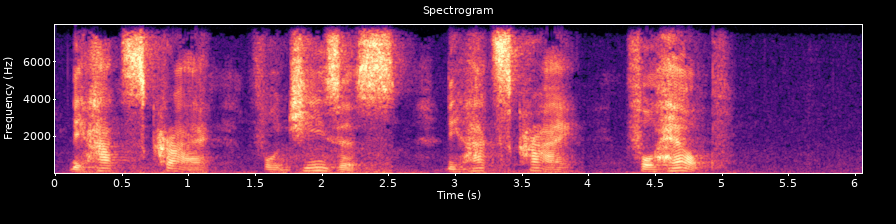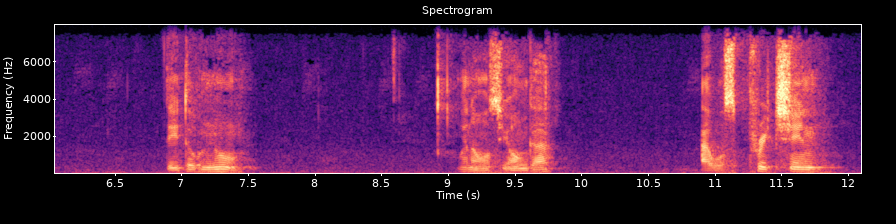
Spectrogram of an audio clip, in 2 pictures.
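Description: A man preaching a sermon, dramatic, swinging between loud and hushed and asking the congregation questions. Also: fairly low pitch, a little hiss or hum. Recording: muffled recording with faint ambience.

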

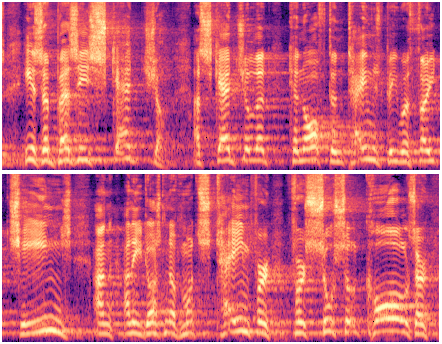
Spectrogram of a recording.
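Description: A man's voice: sits high, pushed and bright. A man with a Northern Irish accent preaching an evangelical sermon in an emphatic way, repeating phrases for weight. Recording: echoey hall with long reverb.

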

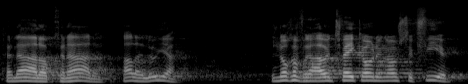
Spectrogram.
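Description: A high-pitched man delivers a fervent sermon as a pastor, pushing toward loud, emphatic declarations. His voice rings through a roomy hall with a long, trailing reverb. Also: fairly even intonation, fairly quick. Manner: fervent preaching with rising exclamations.

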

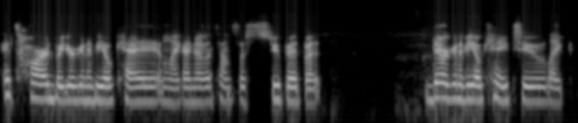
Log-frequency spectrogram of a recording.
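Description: A woman's voice: medium pitch, little pitch movement, fairly quick, fairly bright tone, dry recording, lo-fi sound. A woman chatting as a podcast guest, bubbly and talkative with lots of fillers. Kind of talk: casual interview chat.

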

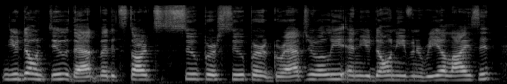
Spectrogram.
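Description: A woman's voice: mid-range voice, steady tone, moderate pace. A woman, an English speaker telling her own story candidly and casually as an interview guest. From Belgium. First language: not English. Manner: candid, casual, many "like" fillers. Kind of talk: personal storytelling.

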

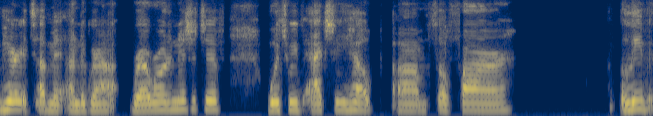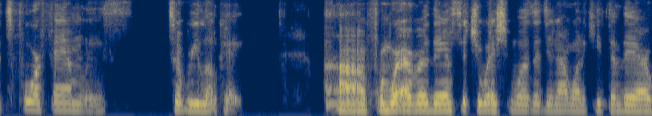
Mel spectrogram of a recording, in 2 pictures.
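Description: An American woman from the Chicago area with a slightly hoarse voice, answering as a guest speaker and advocate in a conversational interview. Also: on the low side, darkish tone, no room sound, muffled recording. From Chicago area, United States. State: a little hoarse.

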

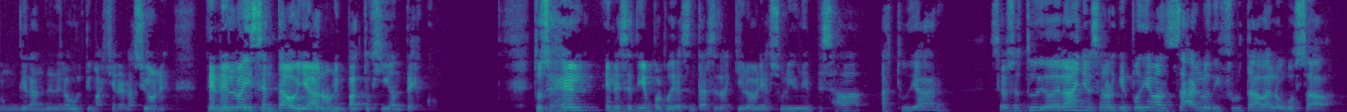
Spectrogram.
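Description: Male Torah teacher, somewhat high, gravelly voice, lively storytelling. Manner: animated, acts out dialogue in story. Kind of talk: religious lesson with storytelling.

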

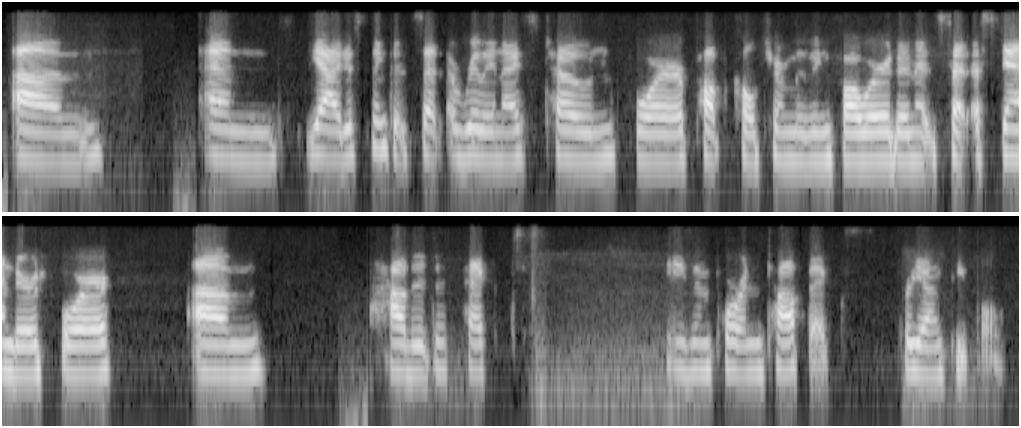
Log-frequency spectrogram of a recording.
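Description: A woman's voice: medium pitch, level tone, unhurried, a bit bright, no room sound. Earnest woman, dull dry recording. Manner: earnest, thoughtful, with frequent "um"s. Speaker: podcast guest. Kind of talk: casual chat.

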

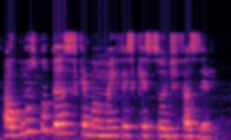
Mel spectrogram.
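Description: Brief: young sister, gentle but sly, read by a woman, high voice, distant mic. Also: lively intonation, quick pace, natural voice.

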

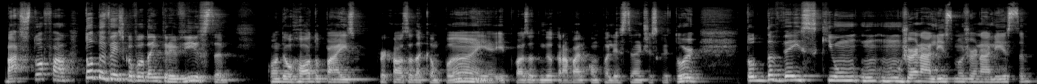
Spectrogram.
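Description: A guest psychologist and speaker from Minas Gerais, Brazil, with the region's Brazilian Portuguese accent, replies to interview questions in an earnest, lecture-style way, listing many words in a row. He talks a little fast in an expressive, mid-range voice with a fairly bright tone.

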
